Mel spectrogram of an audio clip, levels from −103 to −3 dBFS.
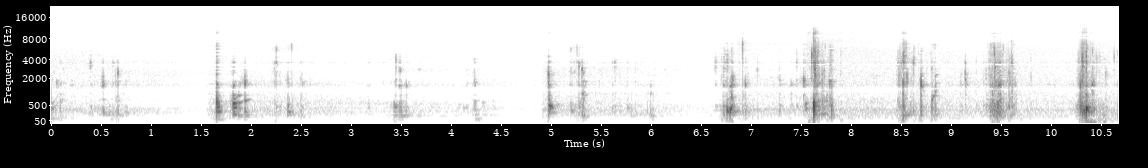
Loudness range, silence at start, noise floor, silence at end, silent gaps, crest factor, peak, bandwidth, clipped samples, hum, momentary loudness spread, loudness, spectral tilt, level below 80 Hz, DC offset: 11 LU; 1.65 s; under -90 dBFS; 0.2 s; 4.84-4.89 s; 34 dB; -20 dBFS; 10.5 kHz; under 0.1%; none; 23 LU; -50 LUFS; -3.5 dB/octave; -88 dBFS; under 0.1%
